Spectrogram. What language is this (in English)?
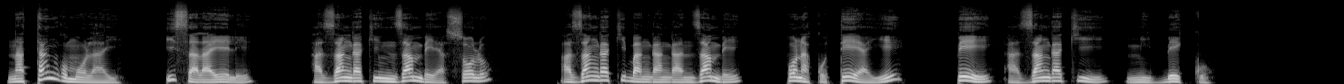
Lingala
